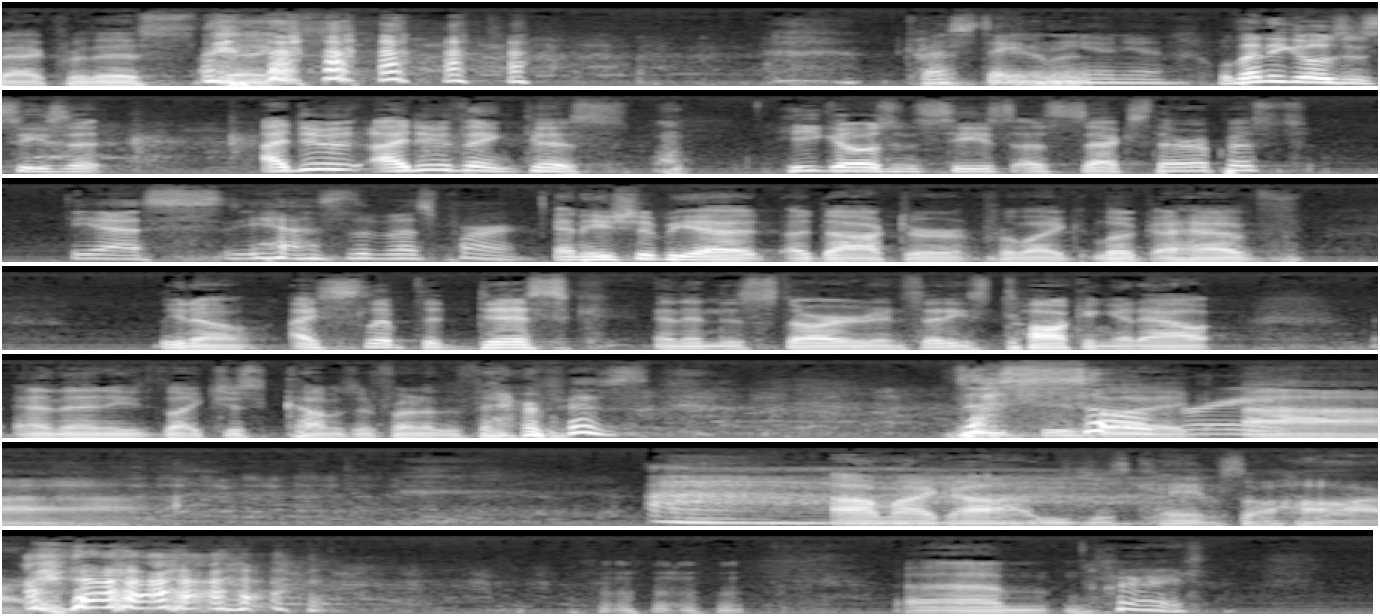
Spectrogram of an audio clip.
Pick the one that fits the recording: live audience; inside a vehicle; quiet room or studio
live audience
